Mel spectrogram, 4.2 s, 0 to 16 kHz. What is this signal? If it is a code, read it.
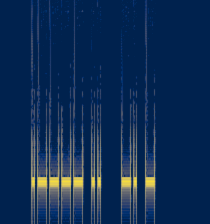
Morse code, heard as a keyed tone, about 20 wpm, 700 Hz. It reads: 1I NT
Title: Winter Field Day Exchanges Encore 20wpm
